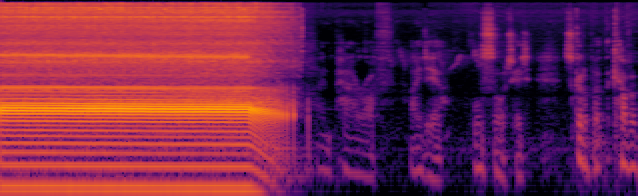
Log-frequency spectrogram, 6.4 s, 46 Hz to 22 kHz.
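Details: NuTool Impact Air 1.5hp mini compressor after drive belt renewal (slipping belt caused fan to start before compressor), tested with fan refitted: steady even motor hum with fan whir, no knocking or labouring, clean spin-down when switched off; normal running.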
